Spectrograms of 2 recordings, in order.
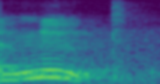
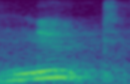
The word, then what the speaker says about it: Nut: Celestial Sky mother a newt is Newt is spelled nut n-u-t but it's pronounced Newt thank you spirit I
